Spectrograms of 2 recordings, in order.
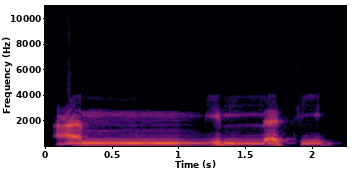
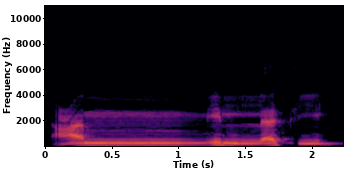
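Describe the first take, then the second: No difference in how they are said.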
